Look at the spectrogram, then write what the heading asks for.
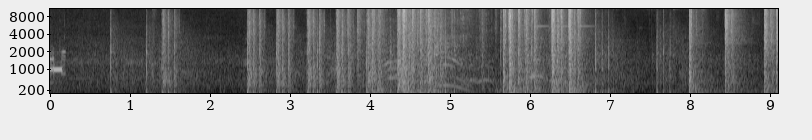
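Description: Gunfire from the shooter game Insurgency: Sandstorm played in VR: a rapid, irregular string of loud, sharp shots and bursts, some clustered into fast volleys, with brief gaps between them.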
